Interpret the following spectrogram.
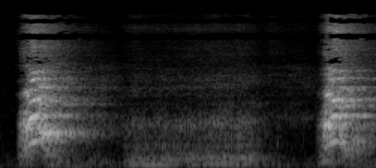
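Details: A two-month-old Samoyed puppy guards its food at mealtime, giving a sharp bark, a low rumbling growl, then another bark to keep its owner from coming near.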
